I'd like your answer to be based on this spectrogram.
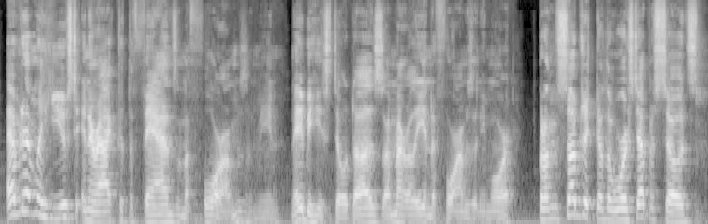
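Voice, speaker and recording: A man's voice: medium pitch, sing-song, fast, a bit bright. A young man narrating a scripted but casual video review in an informal, opinionated way.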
